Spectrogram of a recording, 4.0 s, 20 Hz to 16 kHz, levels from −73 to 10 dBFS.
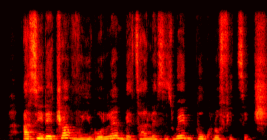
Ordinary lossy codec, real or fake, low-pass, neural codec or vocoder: none; real; 14.4 kHz; none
